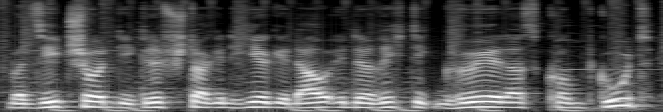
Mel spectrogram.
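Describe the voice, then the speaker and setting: Stuffy middle-aged guy with a cold, breathy voice, walking you through a hobby build step by step. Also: mid-range voice, fairly even intonation, moderate pace, mellow, faint music behind. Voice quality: husky. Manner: chatty, explains step by step while working with his hands. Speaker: model railway hobby video host. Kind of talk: casual hands-on tutorial.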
